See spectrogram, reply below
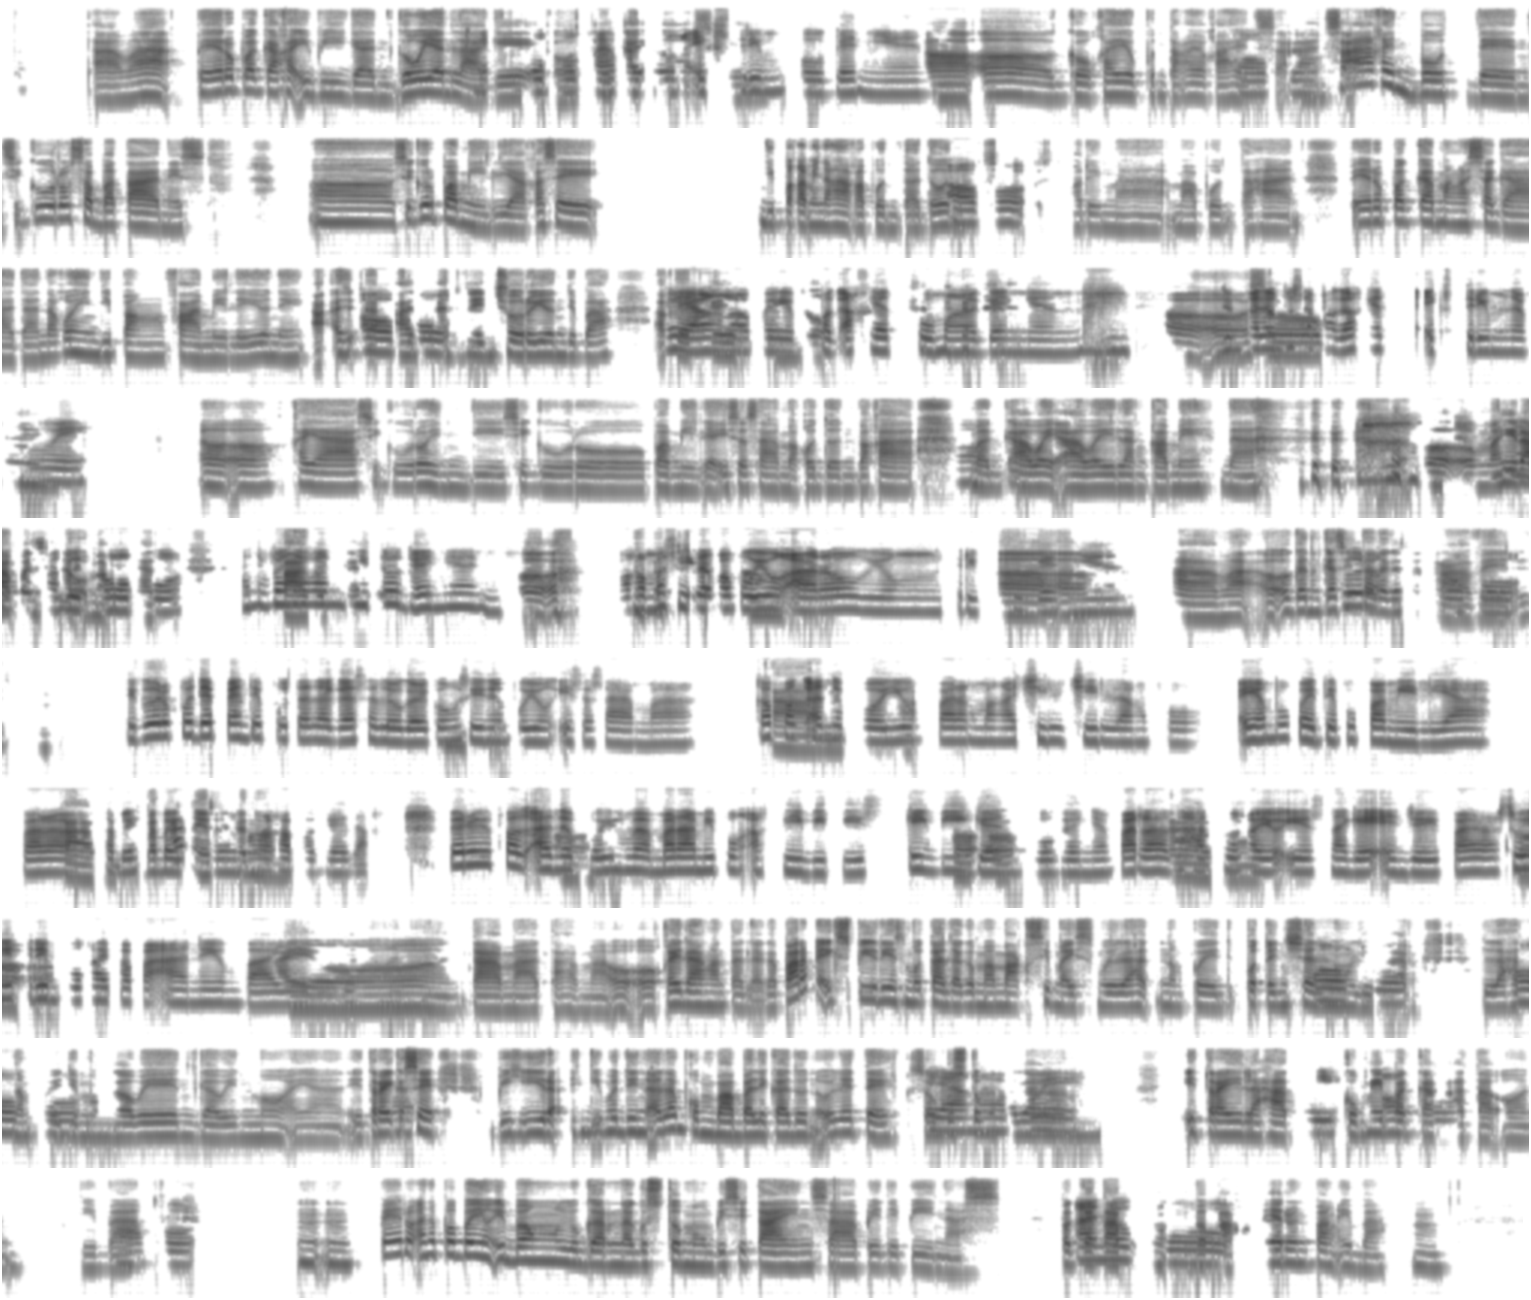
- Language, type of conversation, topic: Filipino, unstructured, Ano ang unang lugar na gusto mong bisitahin sa Pilipinas?
- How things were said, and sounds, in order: static; distorted speech; unintelligible speech; chuckle; chuckle; laugh; chuckle; drawn out: "Ayun"; unintelligible speech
